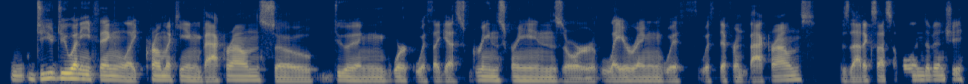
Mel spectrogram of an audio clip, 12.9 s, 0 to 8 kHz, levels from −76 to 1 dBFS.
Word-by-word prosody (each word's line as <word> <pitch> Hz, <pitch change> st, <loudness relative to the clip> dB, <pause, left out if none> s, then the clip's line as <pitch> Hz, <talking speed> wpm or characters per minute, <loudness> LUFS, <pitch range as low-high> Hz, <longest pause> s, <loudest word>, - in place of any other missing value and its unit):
W 105 Hz, -1 st, -3 dB
do 125 Hz, +3 st, 0 dB
you 145 Hz, +2 st, +4 dB
do 140 Hz, 0 st, +7 dB
anything 110 Hz, -6 st, +4 dB
like 85 Hz, -2 st, -1 dB
Chrome 100 Hz, 0 st, +3 dB
making 95 Hz, -4 st, -1 dB
backgrounds, 100 Hz, +4 st, +2 dB
so 80 Hz, -4 st, -1 dB, 0.2 s
doing 85 Hz, -3 st, -2 dB
work 90 Hz, -3 st, -1 dB
with, -, -, -5 dB
I -, -, 0 dB
guess, -, -, -2 dB
green 95 Hz, -2 st, -2 dB
screens, 85 Hz, -3 st, -2 dB
or 75 Hz, 0 st, -1 dB
layering 85 Hz, 0 st, -1 dB
with 80 Hz, +1 st, -6 dB
with -, -, -9 dB
different -, -, -4 dB
backgrounds? 105 Hz, +4 st, 0 dB, 0.3 s
Is -, -, -9 dB
that -, -, +1 dB
accessible 105 Hz, 0 st, -2 dB
in 105 Hz, 0 st, -2 dB
DaVinci? 105 Hz, -, -2 dB
95 Hz, 130 wpm, -26 LUFS, 85-105 Hz, 0.3 s, do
